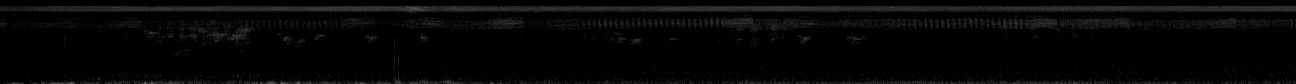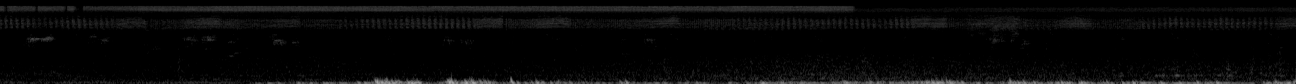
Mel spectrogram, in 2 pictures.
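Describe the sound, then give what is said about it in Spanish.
Flies drone in a steady, high-pitched insect hum that never lets up, joined about halfway through by a low, uneven rumble underneath. “Escucha las moscas.”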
